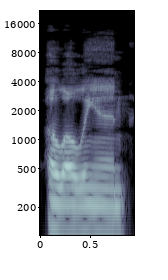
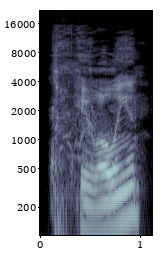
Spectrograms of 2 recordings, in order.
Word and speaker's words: Eolian: Eolian? Eolian. You're saying it like ELOL, but it's EOL.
